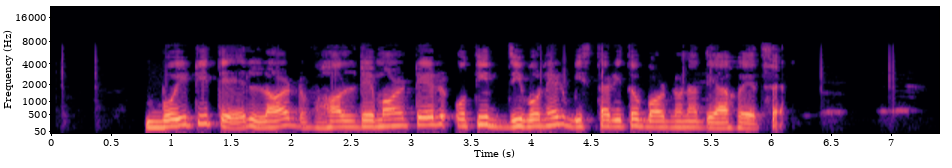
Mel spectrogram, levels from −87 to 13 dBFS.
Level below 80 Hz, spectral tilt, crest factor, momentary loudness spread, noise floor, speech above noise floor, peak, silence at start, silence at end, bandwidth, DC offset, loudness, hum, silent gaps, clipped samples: -54 dBFS; -8 dB/octave; 14 dB; 6 LU; -58 dBFS; 43 dB; -2 dBFS; 0.8 s; 1.3 s; 7.4 kHz; under 0.1%; -15 LUFS; none; none; under 0.1%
